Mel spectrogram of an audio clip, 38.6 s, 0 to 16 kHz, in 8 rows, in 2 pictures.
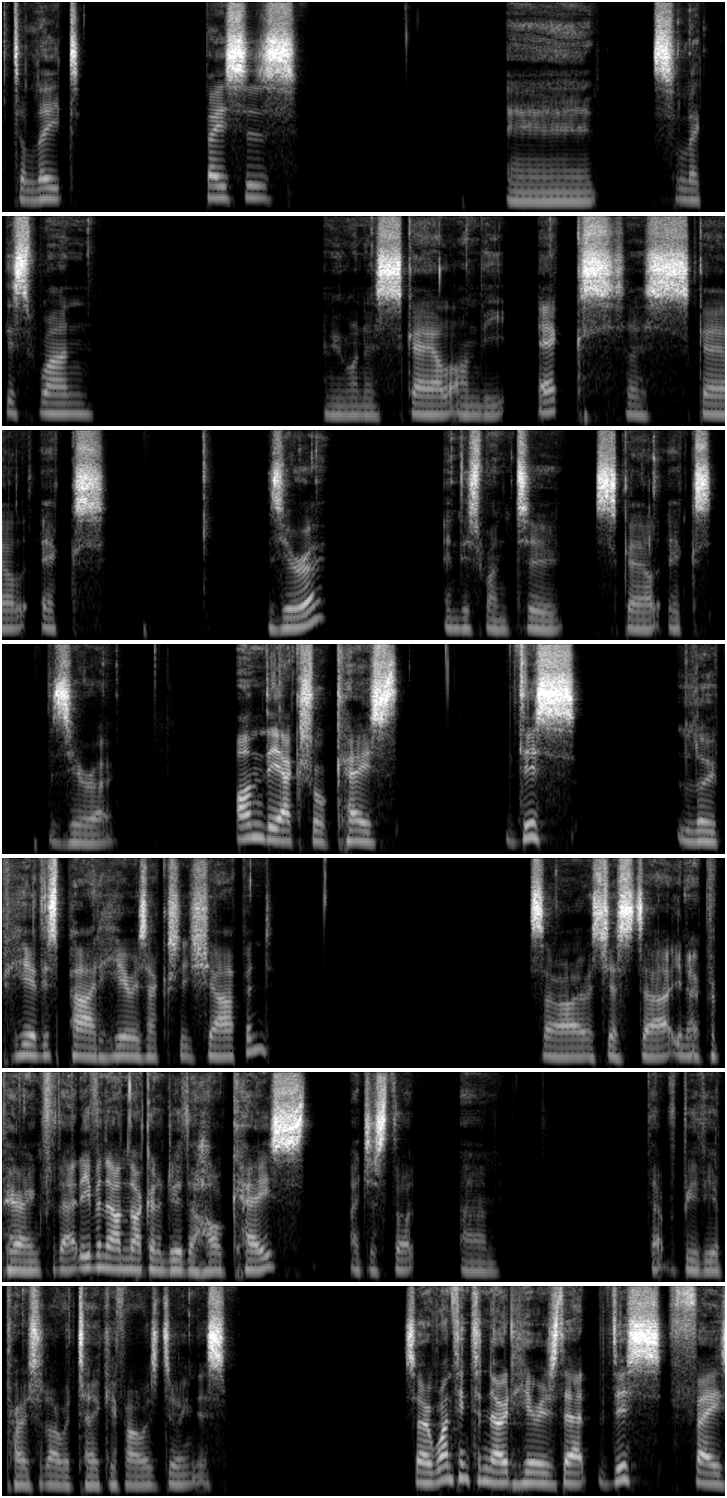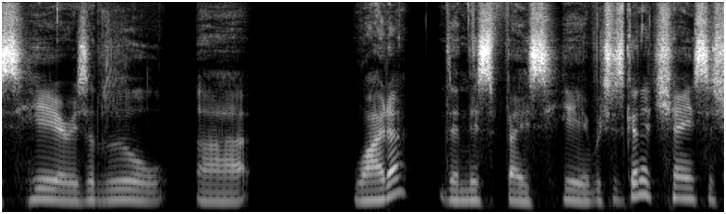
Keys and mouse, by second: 0.0 Delete, 1.3-2.6 middle drag, 3.6 2, 4.7 middle click, 6.2-7.2 middle drag, 7.9 shift+middle click, 9.4 s, 12.5 alt+click, 13.7 s, 15.6 middle click, 17.7 middle click, 21.2 middle click, 21.9 shift+middle click, 23.0-24.2 middle drag, 28.0-29.0 middle drag, 29.3-29.7 middle drag, 29.9 shift+middle drag, 30.6 middle click.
